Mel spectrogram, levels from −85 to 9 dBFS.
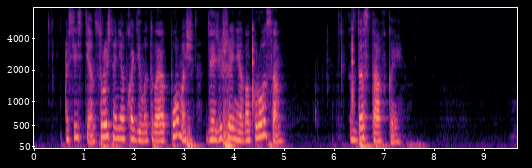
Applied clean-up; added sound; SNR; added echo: none; Tap / Glass; 12 dB; reverberation time 0.4 s.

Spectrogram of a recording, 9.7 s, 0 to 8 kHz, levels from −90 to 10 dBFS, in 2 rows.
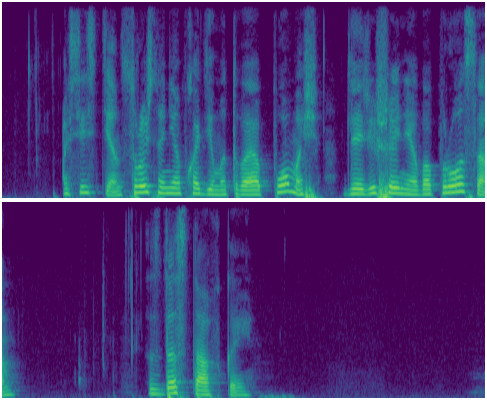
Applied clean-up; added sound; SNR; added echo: none; none; none; none.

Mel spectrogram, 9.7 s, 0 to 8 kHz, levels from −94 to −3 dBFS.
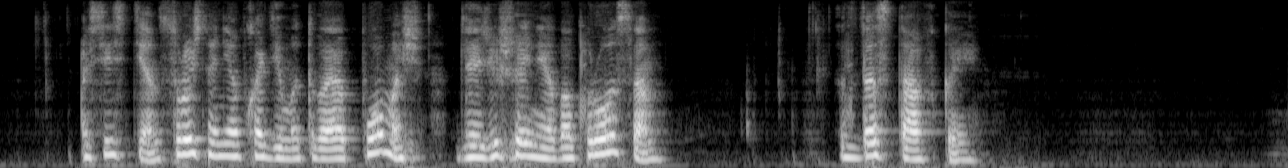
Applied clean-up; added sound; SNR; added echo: neural separator model SepFormer DNS4.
